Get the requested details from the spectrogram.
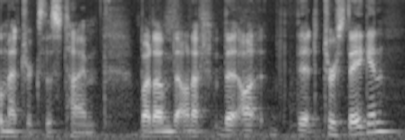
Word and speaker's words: Ter Stegen: And right now, I think it's I can never pronounce Ter Stegen. – Yeah, Ter Stegen.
